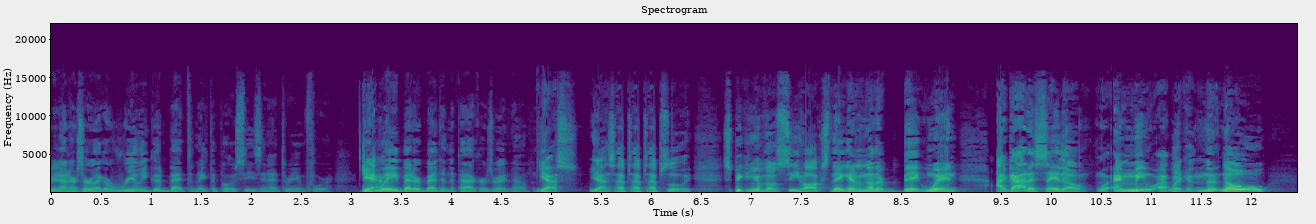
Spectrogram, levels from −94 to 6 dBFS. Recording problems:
garbled, watery; slightly; nothing above 15 kHz
abrupt cut into speech; at the start
audio stuttering; at 5.5 s

